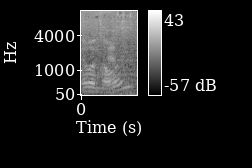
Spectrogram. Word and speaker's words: Illinois: Illinois? S is silent.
